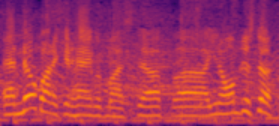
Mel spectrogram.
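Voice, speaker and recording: A man's voice: high voice, brisk, music in the background, crowd noise, pitched above the performer's own voice, close to an everyday voice. A man putting on a brash, boastful American hotshot. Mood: cocky. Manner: boastful, shouting bravado. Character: brash cocky American race-car-driver type man, swaggering.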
